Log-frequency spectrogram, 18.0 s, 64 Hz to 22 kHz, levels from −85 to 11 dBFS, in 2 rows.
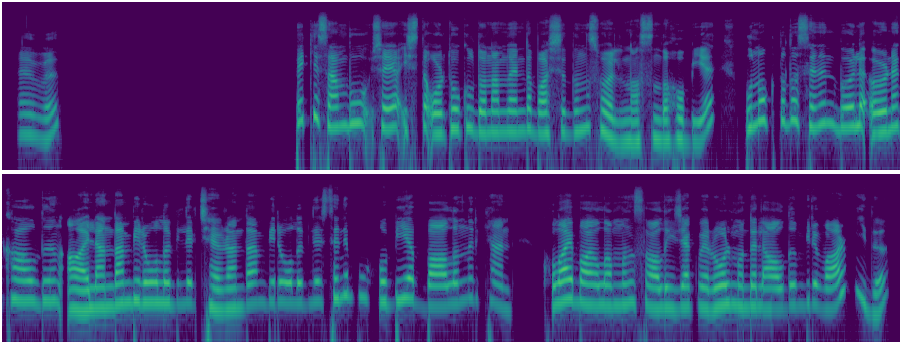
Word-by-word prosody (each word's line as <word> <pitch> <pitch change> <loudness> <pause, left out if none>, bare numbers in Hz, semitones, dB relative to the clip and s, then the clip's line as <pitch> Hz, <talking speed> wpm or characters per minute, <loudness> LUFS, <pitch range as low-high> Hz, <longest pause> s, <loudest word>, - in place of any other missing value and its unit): Evet. 220 +3 -8 2.3
Peki, 360 +4 0
sen 295 -2 +2
bu 330 0 -1
şeye, 280 +1 +3
işte, 260 +3 -1
ortaokul 270 +3 +1
dönemlerinde 245 +1 0
başladığını 245 +3 -1
söyledin, 205 -10 0
aslında, 180 +1 -2
hobiye. 185 - -2 0.3
Bu 280 +3 -1
noktada, 360 0 0
senin, 310 0 -3
böyle, 290 +2 +4
örnek 255 +5 +2
aldığın 270 -1 -1
ailenden 220 +5 +3
biri 265 -2 +2
olabilir, 255 0 +1
çevrenden 215 +4 -1
biri 260 0 -2
olabilir. 255 +1 -1
Seni 290 +4 -4
bu 300 -3 -12
hobiye 265 -1 -1
bağlanırken 245 -1 0 0.3
kolay 270 +4 +5
bağlanmanı 240 0 +1
sağlayacak 220 -1 0
ve 210 -2 -1
rol 230 +3 +3
modeli 225 -1 -2
aldığın 215 +3 -1
biri 245 -2 -4
var 215 +7 +3
mıydı? 235 - -5
250 Hz, 125 wpm, -26 LUFS, 225-275 Hz, 2.3 s, kolay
